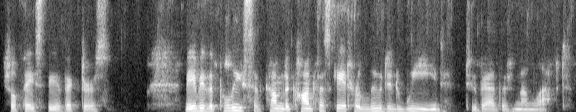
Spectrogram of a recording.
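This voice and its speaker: A woman's voice: low-pitched, steady tone, moderate pace, a little mellow. A woman novelist reading her own literary fiction to an audience at a book event.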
